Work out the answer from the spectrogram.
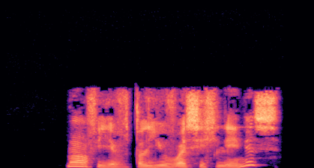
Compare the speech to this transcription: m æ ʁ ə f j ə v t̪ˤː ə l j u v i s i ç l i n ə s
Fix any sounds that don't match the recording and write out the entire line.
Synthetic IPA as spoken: m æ ʁ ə f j ə v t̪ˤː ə l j u v æ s i ç l i n ə s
